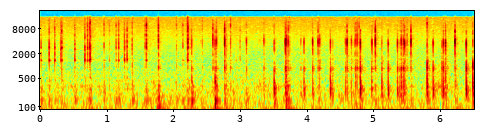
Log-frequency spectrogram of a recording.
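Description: Long nails scratch and tap the heels of a pair of hot pink leather Valentino Club platform boots held from behind. The result is a quiet, steady run of dry scratching and short, crisp clicking taps with bright, high edges and almost no ring.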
